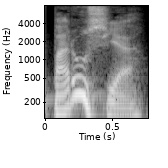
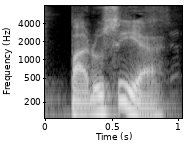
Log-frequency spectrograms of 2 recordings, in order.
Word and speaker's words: parusía: Algunos la pronuncian parusia, pero es parusía.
